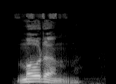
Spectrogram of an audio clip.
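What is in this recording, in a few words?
"modem", English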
